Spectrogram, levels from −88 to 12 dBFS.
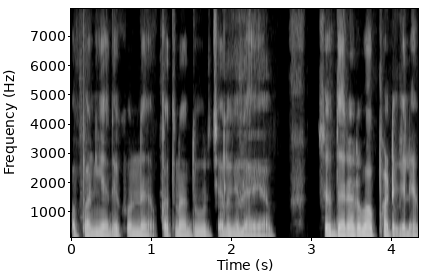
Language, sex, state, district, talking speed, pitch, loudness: Magahi, male, Bihar, Gaya, 150 wpm, 120 Hz, -19 LUFS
